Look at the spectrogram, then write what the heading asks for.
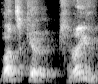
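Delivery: play-acted snippy tone. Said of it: "reading it like the guy's giving him an attitude".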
